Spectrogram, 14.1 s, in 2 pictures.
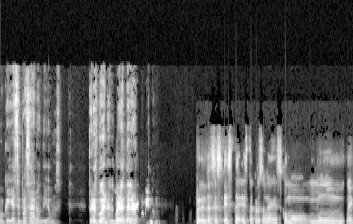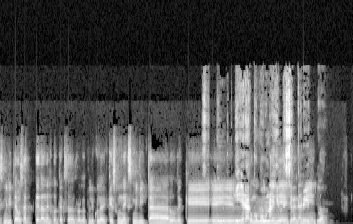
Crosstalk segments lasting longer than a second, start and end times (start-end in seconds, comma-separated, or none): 11.7-13.6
